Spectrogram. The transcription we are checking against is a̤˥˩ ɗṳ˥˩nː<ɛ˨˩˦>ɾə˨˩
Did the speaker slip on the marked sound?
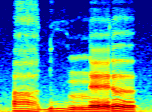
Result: no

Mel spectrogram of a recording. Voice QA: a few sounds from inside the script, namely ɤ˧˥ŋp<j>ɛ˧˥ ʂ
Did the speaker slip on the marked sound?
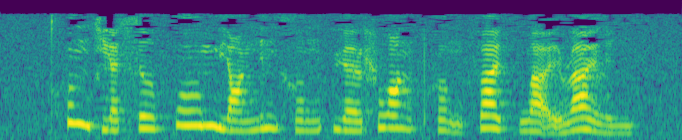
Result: yes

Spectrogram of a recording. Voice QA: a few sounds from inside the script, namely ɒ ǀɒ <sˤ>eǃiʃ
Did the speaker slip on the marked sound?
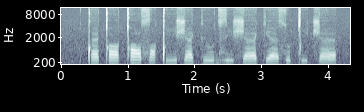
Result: no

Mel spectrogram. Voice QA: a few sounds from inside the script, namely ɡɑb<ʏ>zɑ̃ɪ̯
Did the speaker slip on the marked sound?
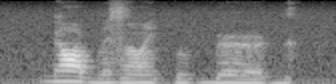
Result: yes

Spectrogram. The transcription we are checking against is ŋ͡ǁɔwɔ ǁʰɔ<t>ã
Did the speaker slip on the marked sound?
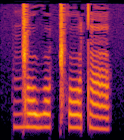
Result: no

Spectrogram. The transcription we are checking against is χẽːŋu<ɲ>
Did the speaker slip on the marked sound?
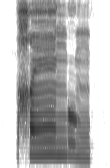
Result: yes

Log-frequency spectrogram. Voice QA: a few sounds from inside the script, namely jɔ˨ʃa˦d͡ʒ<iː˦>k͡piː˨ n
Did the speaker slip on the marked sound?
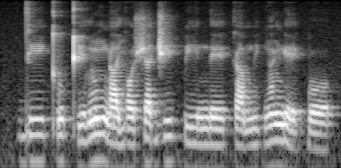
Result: no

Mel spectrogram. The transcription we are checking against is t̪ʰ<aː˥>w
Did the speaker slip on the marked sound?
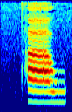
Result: no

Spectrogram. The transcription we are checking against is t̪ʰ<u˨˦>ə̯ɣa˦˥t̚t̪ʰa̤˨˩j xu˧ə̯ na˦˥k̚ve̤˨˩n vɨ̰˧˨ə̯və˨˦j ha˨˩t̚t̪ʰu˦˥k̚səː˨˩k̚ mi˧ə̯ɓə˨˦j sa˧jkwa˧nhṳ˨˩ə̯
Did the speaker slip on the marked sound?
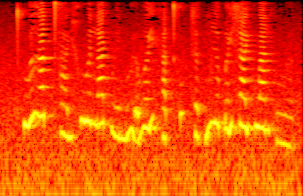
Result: no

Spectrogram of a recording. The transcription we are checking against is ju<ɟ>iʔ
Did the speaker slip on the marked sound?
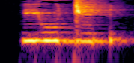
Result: no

